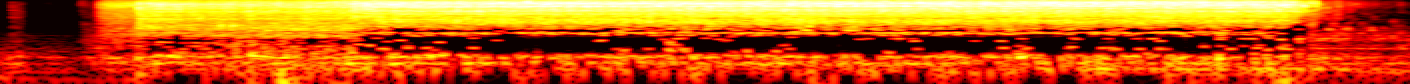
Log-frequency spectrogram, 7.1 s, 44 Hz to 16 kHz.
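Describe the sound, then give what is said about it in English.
Water running from a tap into a sink, captured as a high-frequency test for an MP3 recorder: it starts suddenly, settles into a loud, steady hiss for about six seconds, then cuts off abruptly. “And if I run water, which is another sort of high-frequency test,”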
